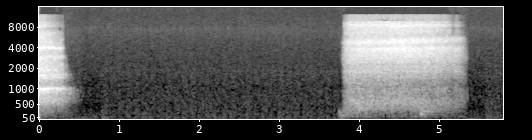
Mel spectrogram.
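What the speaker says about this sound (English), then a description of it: "Inhale and exhale. And do two more on your own time." A deep, slow breath is heard close to the microphone: the tail of one exhale at the start, a long silence, then a loud, airy breath lasting over a second, with no talking.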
